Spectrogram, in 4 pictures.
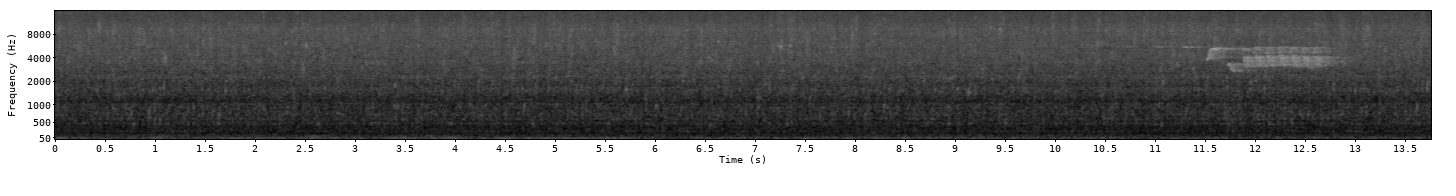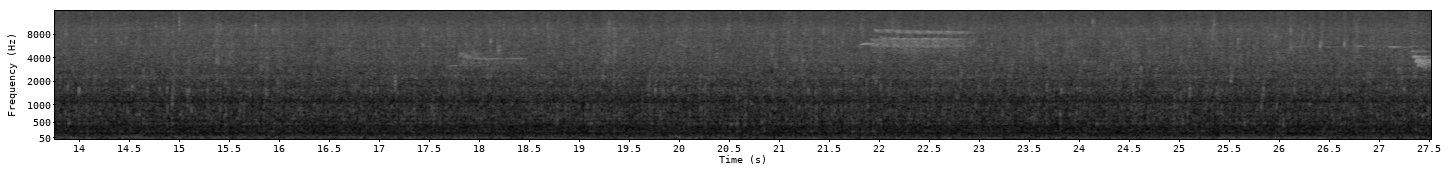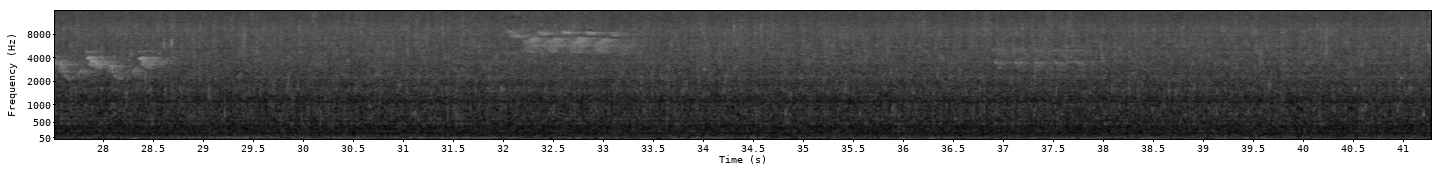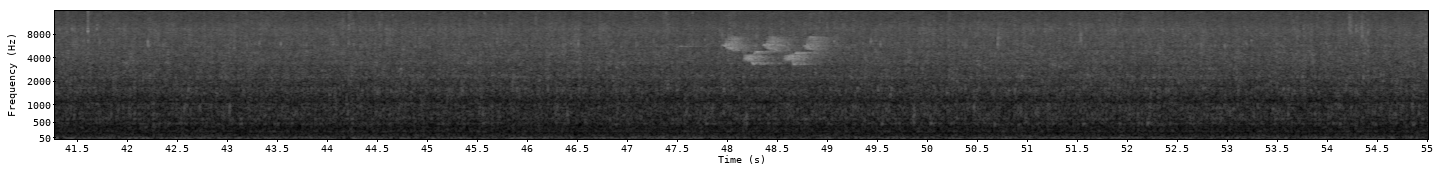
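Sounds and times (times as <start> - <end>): stream babbling: 0.0 - 55.0
songbirds calling: 26.9 - 28.7, 47.5 - 49.1.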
